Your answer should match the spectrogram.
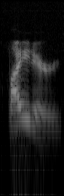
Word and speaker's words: FighterZ: I found out the other day, by the way, it's actually, even though there's a Z at the end, it's technically still pronounced like an S. – Really? – A lowercase S. Yeah, it's really weird, but because they wanted to have the Z in there, but it's technically pronounced just Dragon Ball FighterZ.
